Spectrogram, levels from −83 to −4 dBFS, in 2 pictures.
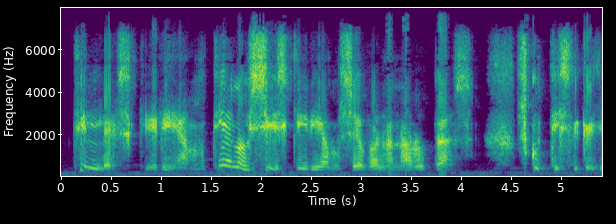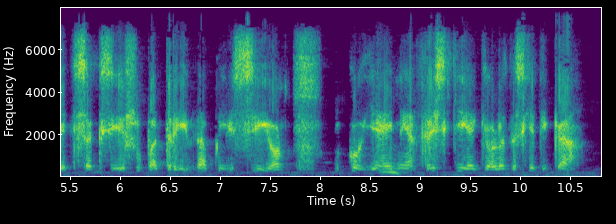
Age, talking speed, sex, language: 50-69, 135 wpm, female, Greek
